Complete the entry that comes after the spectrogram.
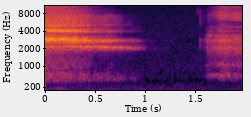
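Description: A long audible exhale fading out during a Pilates mat exercise, followed by a short quiet and a breathy inhale, close to the microphone with no talking.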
